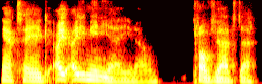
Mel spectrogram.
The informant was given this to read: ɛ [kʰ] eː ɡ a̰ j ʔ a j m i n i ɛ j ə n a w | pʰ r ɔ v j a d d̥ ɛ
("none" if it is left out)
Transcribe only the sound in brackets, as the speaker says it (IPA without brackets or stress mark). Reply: tʰ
